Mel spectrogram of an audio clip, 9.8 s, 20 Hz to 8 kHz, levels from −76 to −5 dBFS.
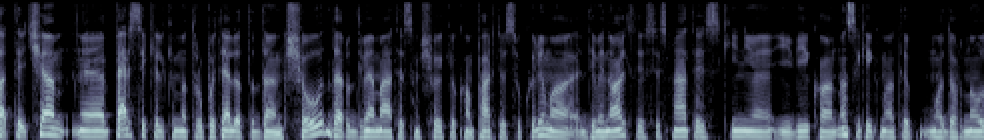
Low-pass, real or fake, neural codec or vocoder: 7.2 kHz; real; none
